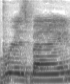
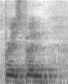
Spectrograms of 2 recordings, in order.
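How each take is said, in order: First: It is said in an American accent. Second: It is said in an Australian accent. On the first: "if you're American" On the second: "which is Brisbane"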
